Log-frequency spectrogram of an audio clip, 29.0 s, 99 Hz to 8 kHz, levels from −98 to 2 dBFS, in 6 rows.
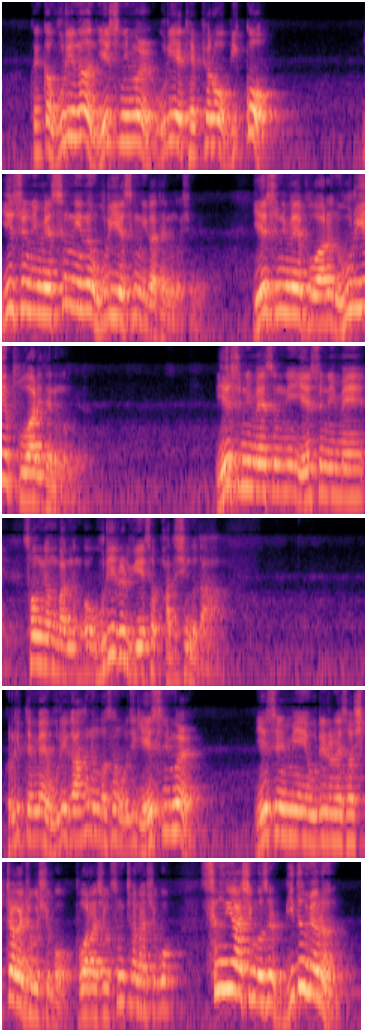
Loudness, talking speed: -19 LUFS, 285 characters per minute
